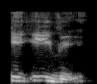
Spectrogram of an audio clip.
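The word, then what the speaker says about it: ʻIʻiwi: I'm gonna show you that EE. So the the I gives a a long e sound then you stop and then e e v w is pronounced as a v in in Hawaiian.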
